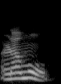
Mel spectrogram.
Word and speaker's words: णमो: परंतु हम बोल क्या देते हैं, नल वाला, जो नल वाला न होता है, हम वहां पर न के जगह न उच्चारण कर देते हैं, तो वो क्या हो जाएगा, अशुद्ध हो जाएगा। तो शुद्ध क्या होगा, णमो।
